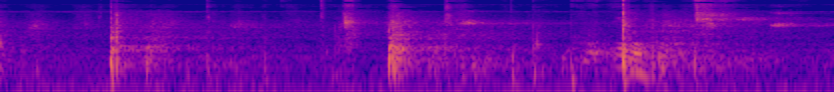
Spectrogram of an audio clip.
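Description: Tennis ball struck by rackets and bouncing on an indoor hard court during a rally: three loud, sharp hits a little over a second apart with smaller knocks between, each ringing briefly in the large hall.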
